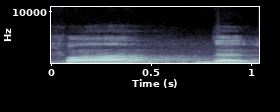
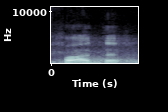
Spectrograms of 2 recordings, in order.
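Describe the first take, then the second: First: "father" split into two beats, fa, ther; syllable by syllable. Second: Said in the usual way. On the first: Shown as a demonstration. Teacher showing the two parts of father, syllable by syllable. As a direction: pause between "fa" and "ther" in "father". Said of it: "part जो एक बार में बोला जाता है". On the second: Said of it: "Now we are going to pronunciate".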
